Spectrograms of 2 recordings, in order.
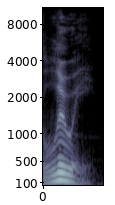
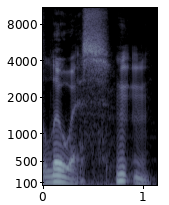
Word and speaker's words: Louis: yeah that's his nickname no l-o-u-i-s is louie it's lewis another w for me no l-o-u-i-s his name is lewis his name the show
